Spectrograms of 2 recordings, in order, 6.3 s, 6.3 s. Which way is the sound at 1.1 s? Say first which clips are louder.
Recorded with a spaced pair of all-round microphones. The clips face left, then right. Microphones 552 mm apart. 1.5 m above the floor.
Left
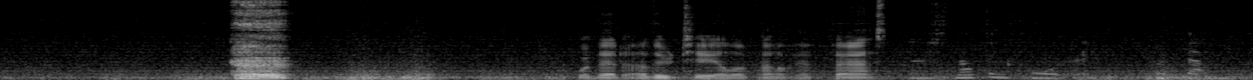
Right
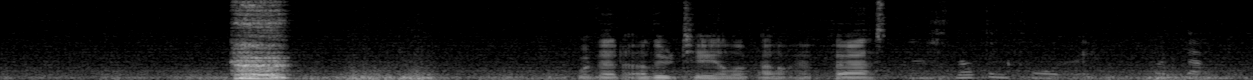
Left 1 dB; 30° right (ahead or behind).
